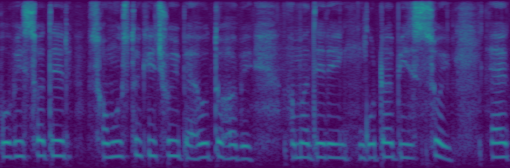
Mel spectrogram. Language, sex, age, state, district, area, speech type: Bengali, female, 18-30, West Bengal, Hooghly, urban, spontaneous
